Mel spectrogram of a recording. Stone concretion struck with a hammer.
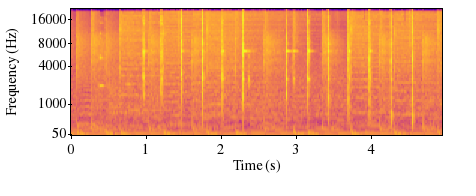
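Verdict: Hollow.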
